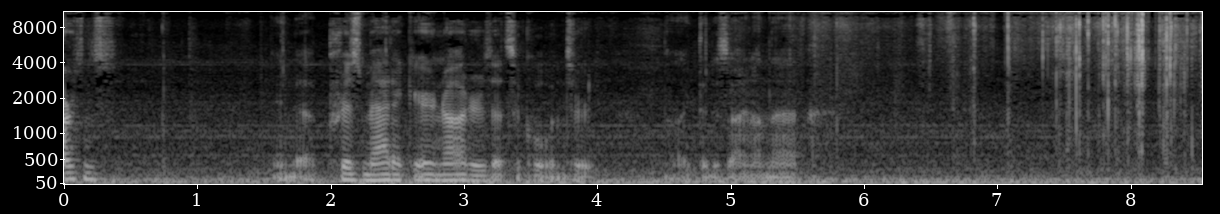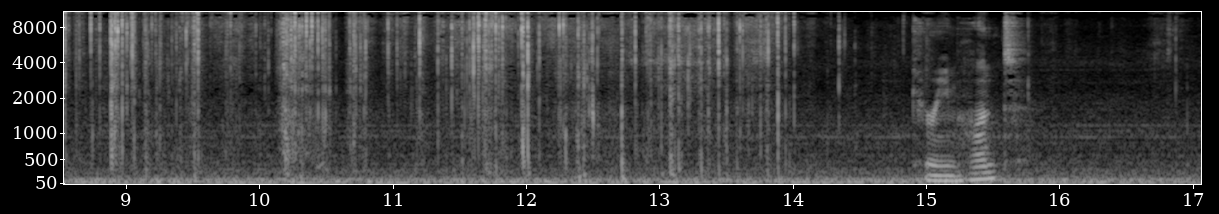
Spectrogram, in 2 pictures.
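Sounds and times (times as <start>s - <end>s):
foil wrapper tearing and crinkling: 6.6s - 14.4s.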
